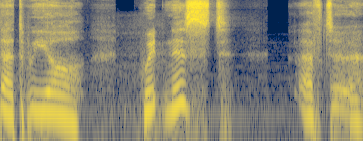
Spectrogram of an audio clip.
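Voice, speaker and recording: A man puts on a character voice with an extremely high pitch at a moderate pace. Faint music plays in the background. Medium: actual play. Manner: curt, formal, dismissive.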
